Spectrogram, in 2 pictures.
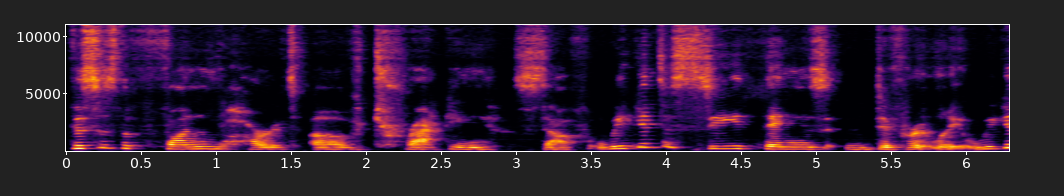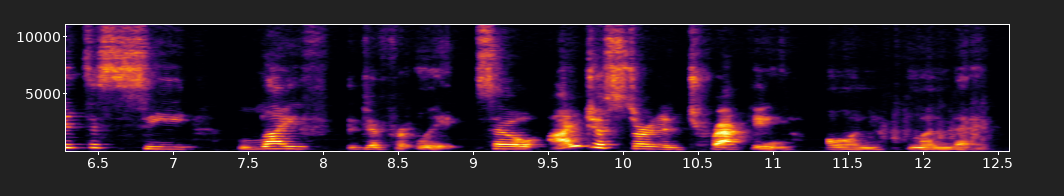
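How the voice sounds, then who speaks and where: Slow, slightly hoarse woman in an echoey room. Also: lowish voice, very animated. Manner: slow, thoughtful, motivational delivery. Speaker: podcast host and book club organizer. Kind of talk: reflective solo talk.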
